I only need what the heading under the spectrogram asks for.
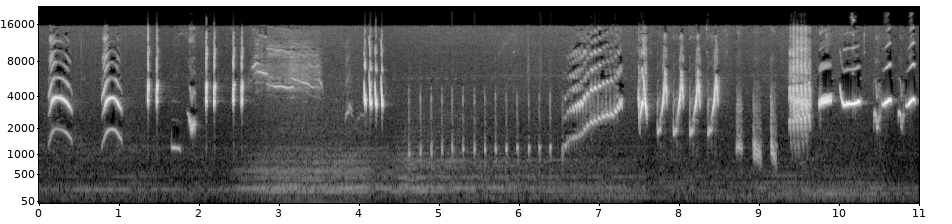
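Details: Asian pied starling in isian tembakan song with unusual sounds: arched whistles, a soft low chattering run of evenly spaced notes, rising slurs, fast bright chirps, and a closing series of short high whistled notes.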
